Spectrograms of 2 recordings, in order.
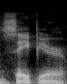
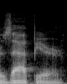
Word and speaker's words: Zapier: using a tool called Zapier or Zapier. People pronounce it differently, but the play on words here is in the middle of the word is the letters API, right? See, Zapier, API.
